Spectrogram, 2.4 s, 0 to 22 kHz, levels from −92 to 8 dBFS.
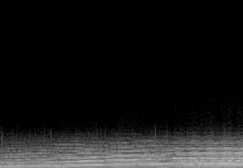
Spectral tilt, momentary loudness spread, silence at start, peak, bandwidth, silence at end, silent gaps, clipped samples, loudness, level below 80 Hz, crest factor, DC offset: -8.5 dB/octave; 8 LU; 0 s; -10 dBFS; 5 kHz; 0 s; none; under 0.1%; -25 LUFS; -50 dBFS; 16 dB; 0.4%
